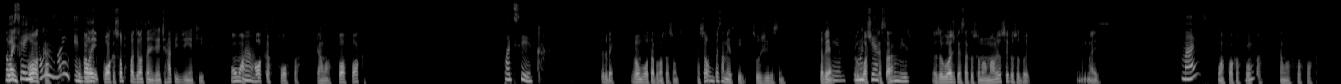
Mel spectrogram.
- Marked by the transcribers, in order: chuckle
- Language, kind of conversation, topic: Portuguese, advice, Como posso me concentrar em uma única tarefa por vez?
